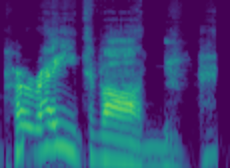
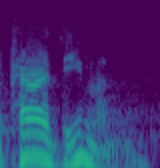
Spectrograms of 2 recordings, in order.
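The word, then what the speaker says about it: Parademon: Fair ball digivolve to parade Von yeah he said why did he pronounce that it's supposed to be para demon I don't know I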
